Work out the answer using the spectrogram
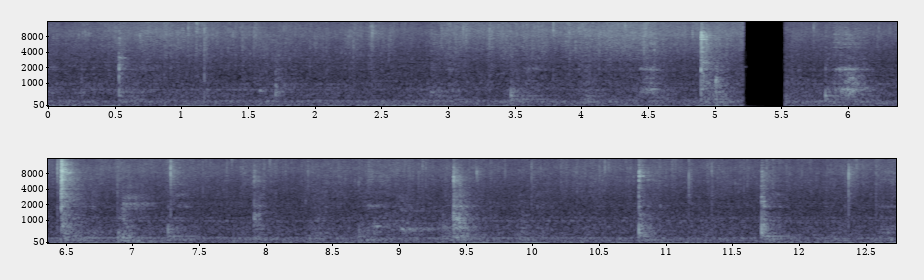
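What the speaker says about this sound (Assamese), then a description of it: "পিঁয়াজখিনি অকণমান ভাজা যোৱাৰ পিছত এতিয়া হালধি দি দিছোঁ।" Onions frying with turmeric in a pan for a kabuli chickpea ghugni: a steady sizzle throughout, broken by repeated scraping stir strokes, with a brief gap near the middle.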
